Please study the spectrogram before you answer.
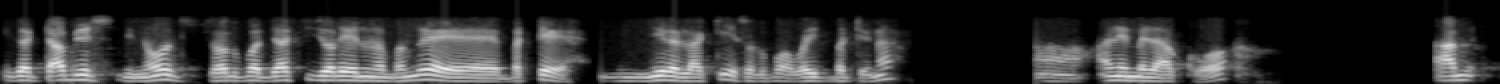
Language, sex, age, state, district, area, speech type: Kannada, male, 45-60, Karnataka, Bangalore Rural, rural, conversation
